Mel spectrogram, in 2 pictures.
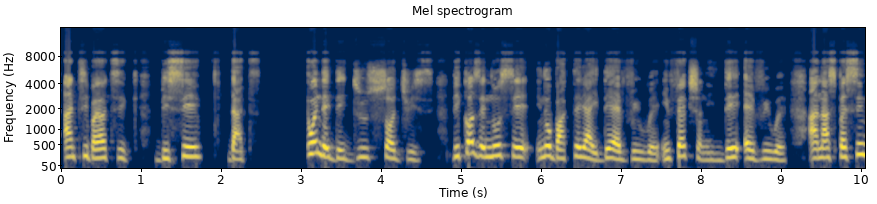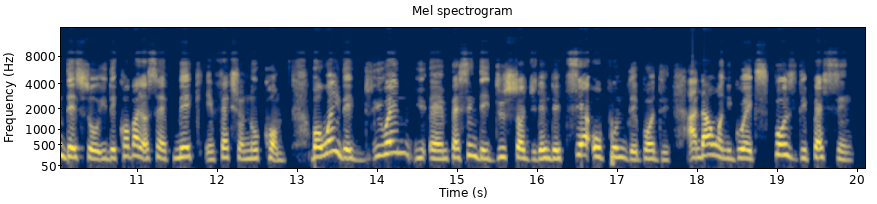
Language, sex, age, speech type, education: Nigerian Pidgin, female, 30-45, spontaneous, tertiary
